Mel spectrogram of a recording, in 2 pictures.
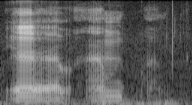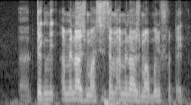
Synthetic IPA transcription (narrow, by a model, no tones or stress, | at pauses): tɛknikɐmenaʒmasist̪emɐmenaʒmabuɲufɐtḛk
